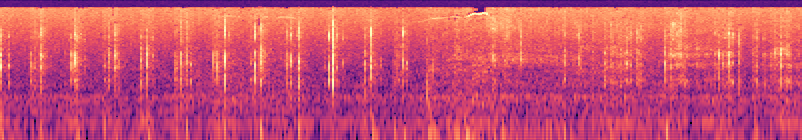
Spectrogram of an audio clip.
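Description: A rainbow silicone pop-it fidget toy is held close to the microphone while its bubbles are pressed and popped with the fingertips and the toy is squeezed in the hand. Short, dry pops and soft clicks come at an uneven pace, with faint squeaky rubbing in between, over a low, steady background hum.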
